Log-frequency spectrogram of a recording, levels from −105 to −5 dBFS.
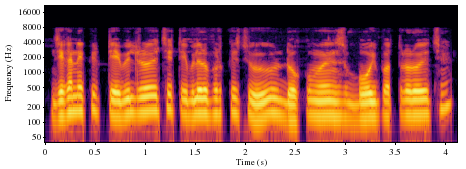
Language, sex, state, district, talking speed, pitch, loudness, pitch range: Bengali, male, West Bengal, Cooch Behar, 160 wpm, 145 Hz, -17 LUFS, 135-160 Hz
